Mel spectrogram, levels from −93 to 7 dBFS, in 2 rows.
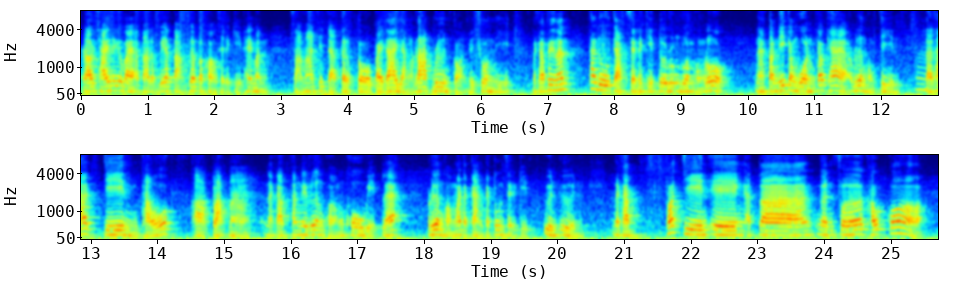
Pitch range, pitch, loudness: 130-165 Hz, 145 Hz, -21 LUFS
